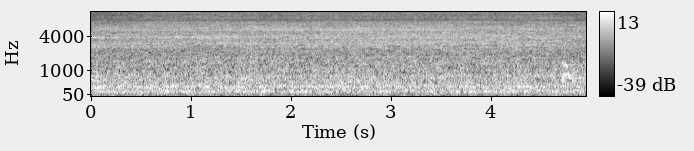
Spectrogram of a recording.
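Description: Steady rushing hiss of a train, heard from inside a passenger carriage, with no wheel clicks or other distinct beats.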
